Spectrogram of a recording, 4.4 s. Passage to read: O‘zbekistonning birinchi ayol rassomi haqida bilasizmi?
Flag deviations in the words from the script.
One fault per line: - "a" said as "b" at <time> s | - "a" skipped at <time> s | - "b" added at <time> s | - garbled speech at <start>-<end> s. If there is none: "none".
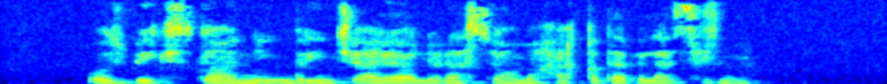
none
